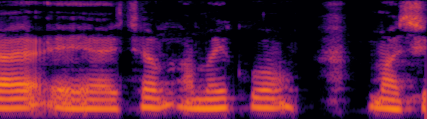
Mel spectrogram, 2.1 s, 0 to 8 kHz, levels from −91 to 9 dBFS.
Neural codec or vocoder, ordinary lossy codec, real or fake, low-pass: none; none; real; none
